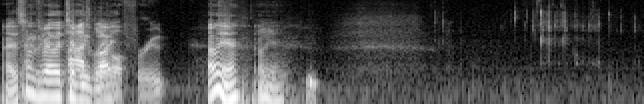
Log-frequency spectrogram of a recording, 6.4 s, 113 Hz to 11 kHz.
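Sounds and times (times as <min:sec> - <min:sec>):
speech: 0:00.0 - 0:03.3
light fizzy crackles of a drink: 0:04.3 - 0:06.4
drink pouring into a glass: 0:04.4 - 0:06.4
drips: 0:04.4 - 0:06.4.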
